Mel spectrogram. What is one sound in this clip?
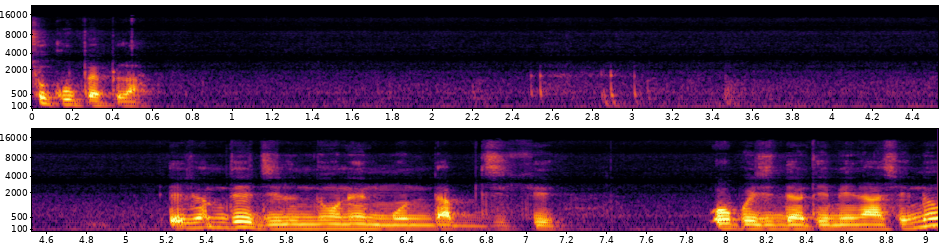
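A man speaks close to a microphone, in short bursts with pauses.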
